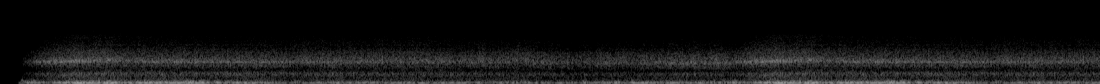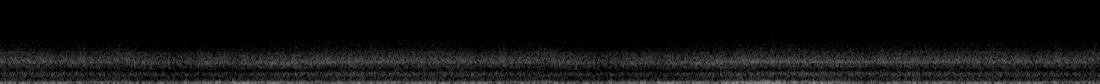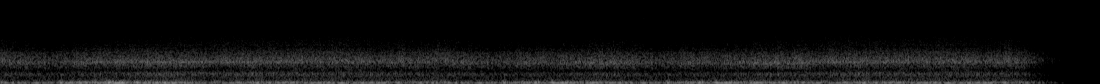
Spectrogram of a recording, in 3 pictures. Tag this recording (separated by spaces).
ambient wind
